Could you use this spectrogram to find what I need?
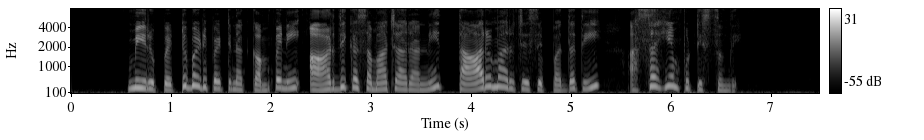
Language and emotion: Telugu, disgusted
